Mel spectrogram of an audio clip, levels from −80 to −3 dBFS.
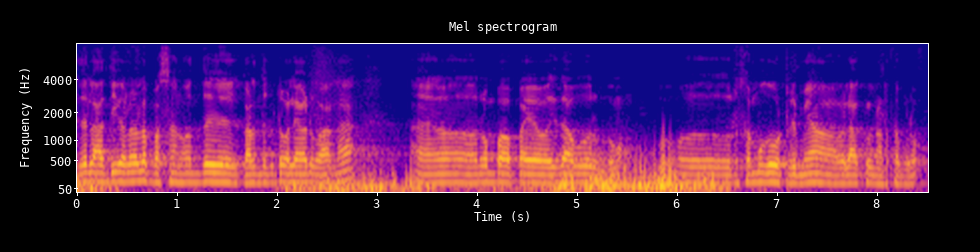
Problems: constant background noise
